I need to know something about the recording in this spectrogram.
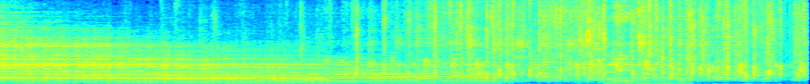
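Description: A band's electric guitars and bass hold one ringing chord at the end of a song, which cuts off about five seconds in. Crowd clapping and cheering follow, with a short low guitar note sounding through it.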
